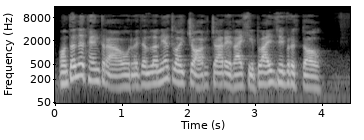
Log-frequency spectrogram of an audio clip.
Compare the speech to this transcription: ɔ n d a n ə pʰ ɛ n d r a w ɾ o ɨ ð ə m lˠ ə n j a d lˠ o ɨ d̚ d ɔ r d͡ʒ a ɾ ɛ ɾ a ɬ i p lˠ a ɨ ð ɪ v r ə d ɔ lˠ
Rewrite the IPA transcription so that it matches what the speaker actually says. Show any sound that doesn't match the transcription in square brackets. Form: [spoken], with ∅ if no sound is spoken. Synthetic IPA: ɔ n d [ə] n ə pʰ ɛ n d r a w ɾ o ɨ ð ə m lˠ ə n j a d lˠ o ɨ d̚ [d͡ʒ] ɔ r d͡ʒ a ɾ ɛ ɾ a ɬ i [b] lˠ a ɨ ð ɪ v r ə d ɔ lˠ

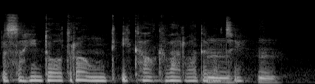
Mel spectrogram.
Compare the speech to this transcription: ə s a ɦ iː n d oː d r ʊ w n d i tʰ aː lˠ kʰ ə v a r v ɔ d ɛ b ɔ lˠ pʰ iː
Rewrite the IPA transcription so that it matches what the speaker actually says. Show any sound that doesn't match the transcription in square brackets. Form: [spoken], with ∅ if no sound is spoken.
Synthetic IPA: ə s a ɦ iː n d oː d r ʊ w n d i [kʰ] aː lˠ kʰ ə v a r v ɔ d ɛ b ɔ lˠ [tʰ] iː

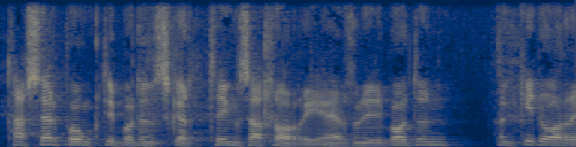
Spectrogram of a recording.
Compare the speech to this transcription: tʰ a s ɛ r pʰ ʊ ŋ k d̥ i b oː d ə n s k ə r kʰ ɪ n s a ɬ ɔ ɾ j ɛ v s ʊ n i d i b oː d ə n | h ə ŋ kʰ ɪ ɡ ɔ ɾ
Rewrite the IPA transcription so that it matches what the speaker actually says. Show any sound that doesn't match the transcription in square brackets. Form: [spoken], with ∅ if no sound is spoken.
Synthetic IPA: tʰ a s ɛ r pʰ ʊ ŋ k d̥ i b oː d ə n s k ə r [tʰ] ɪ [ŋ] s a ɬ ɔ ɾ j ɛ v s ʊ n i d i b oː d ə n | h ə ŋ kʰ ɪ [d] ɔ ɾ

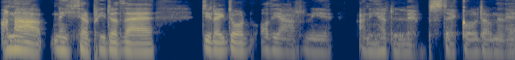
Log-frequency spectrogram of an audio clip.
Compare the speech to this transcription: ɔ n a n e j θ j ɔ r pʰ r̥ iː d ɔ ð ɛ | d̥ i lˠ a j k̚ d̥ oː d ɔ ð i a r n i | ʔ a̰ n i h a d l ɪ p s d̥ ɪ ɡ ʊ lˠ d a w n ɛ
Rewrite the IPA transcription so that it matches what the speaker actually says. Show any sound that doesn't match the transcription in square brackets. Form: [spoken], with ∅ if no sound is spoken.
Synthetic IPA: ɔ n a n e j θ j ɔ r pʰ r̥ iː d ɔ ð ɛ | d̥ i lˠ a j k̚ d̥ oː d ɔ ð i a r n i | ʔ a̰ n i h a d l ɪ p s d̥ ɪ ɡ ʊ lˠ d a w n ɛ

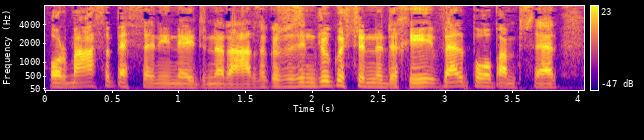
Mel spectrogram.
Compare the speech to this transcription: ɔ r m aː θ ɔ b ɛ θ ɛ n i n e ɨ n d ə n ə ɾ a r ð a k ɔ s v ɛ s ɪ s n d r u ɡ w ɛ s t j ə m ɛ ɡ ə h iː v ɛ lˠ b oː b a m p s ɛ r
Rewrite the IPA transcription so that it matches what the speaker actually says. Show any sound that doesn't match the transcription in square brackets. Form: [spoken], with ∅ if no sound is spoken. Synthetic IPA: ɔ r m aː θ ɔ b ɛ θ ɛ n i n e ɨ [∅] d ə n ə ɾ a r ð a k ɔ s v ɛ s ɪ [∅] n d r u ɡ w ɛ s t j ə [n] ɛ [d] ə [χ] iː v ɛ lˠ b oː b a m p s ɛ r

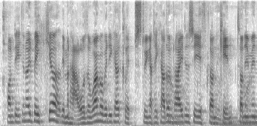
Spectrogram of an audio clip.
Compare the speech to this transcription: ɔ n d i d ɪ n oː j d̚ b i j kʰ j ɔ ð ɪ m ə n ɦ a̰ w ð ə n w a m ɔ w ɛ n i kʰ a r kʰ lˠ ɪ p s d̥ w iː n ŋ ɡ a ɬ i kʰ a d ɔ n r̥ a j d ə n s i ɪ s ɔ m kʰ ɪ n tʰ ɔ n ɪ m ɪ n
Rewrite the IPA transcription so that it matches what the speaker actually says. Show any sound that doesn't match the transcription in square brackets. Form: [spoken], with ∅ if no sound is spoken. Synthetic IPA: ɔ n d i d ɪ n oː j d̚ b [e] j kʰ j ɔ ð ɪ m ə n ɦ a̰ w ð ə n w a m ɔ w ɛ [d] i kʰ a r kʰ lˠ ɪ p s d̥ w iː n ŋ ɡ a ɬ i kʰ a d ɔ n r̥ a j d ə n s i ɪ [θ] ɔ [n] kʰ ɪ n tʰ ɔ n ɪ m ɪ n

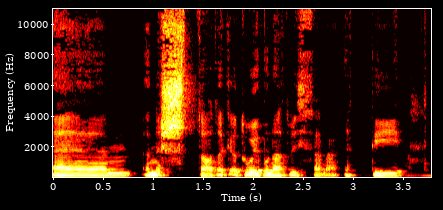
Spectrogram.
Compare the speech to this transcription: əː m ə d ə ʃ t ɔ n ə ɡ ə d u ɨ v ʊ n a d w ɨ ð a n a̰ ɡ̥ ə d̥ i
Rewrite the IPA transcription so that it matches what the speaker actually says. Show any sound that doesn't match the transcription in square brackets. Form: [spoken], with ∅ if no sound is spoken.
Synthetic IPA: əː m ə [n] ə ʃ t ɔ [d] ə ɡ ə d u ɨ v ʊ n a d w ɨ [θ] a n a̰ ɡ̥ ə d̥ i

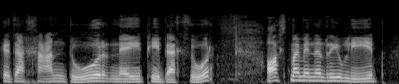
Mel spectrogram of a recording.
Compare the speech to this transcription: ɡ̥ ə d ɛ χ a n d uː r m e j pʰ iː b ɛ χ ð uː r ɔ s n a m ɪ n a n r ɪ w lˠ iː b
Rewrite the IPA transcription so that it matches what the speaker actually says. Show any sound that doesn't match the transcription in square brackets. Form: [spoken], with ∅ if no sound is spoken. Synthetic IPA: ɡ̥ ə d [a] χ a n d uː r [n] e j pʰ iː b ɛ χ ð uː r ɔ s [m] a m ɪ n [ə] n r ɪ w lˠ iː b

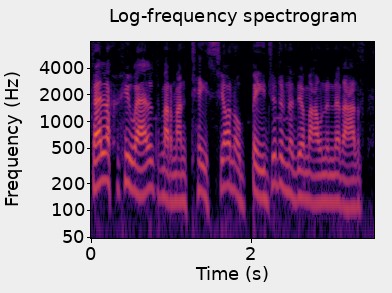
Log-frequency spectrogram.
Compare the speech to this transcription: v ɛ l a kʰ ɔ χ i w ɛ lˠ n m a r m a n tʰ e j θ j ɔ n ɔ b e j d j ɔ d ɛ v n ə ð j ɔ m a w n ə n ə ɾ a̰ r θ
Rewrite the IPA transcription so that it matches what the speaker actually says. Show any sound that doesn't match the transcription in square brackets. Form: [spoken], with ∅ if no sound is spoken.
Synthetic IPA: v ɛ l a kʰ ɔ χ i w ɛ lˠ [d] m a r m a n tʰ e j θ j ɔ n ɔ b e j d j ɔ d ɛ v n ə ð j ɔ m a w n ə n ə ɾ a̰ r [ð]

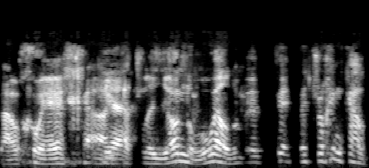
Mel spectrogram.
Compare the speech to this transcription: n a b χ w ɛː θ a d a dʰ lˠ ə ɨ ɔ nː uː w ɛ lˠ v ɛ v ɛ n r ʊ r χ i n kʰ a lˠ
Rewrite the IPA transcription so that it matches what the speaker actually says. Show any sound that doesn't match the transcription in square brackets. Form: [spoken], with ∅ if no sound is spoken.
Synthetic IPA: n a [w] χ w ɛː [χ] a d a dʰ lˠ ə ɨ ɔ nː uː w ɛ lˠ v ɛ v ɛ [d] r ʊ [∅] χ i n kʰ a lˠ

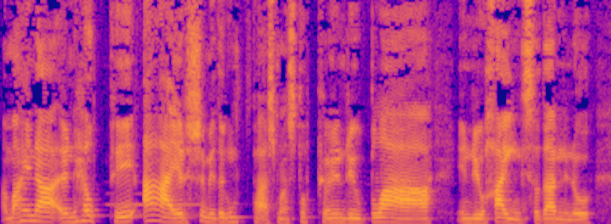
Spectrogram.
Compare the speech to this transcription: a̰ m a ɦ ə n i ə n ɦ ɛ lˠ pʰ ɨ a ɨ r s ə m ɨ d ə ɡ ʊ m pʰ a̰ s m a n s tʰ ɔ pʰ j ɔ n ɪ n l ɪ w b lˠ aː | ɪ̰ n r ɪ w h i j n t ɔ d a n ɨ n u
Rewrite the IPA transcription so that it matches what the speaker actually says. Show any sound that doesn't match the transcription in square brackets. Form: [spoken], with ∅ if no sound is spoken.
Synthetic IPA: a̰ m a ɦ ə n [a] ə n ɦ ɛ lˠ pʰ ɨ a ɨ r s ə m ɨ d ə ɡ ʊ m pʰ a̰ s m a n s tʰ ɔ pʰ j ɔ n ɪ n [r] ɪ w b lˠ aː | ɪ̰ n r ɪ w h [a] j n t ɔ d a n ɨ n u

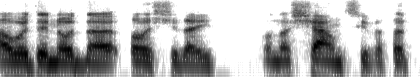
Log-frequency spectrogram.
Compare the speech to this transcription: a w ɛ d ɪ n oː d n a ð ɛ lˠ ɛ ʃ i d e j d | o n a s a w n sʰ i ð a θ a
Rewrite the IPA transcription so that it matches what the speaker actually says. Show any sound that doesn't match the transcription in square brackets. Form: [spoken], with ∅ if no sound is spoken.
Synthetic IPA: a w ɛ d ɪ n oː d n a [v] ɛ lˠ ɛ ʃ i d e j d | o n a [ʃ] a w n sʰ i [v] a θ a

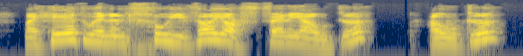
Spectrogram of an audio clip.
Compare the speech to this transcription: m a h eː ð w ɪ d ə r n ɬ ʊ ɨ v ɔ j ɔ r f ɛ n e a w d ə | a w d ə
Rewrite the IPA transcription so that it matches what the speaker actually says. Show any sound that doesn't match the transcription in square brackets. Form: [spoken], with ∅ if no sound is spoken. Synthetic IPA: m a h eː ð w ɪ [n] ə [∅] n ɬ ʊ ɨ [ð] ɔ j ɔ r f ɛ n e a w d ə | a w d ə

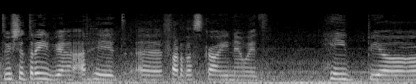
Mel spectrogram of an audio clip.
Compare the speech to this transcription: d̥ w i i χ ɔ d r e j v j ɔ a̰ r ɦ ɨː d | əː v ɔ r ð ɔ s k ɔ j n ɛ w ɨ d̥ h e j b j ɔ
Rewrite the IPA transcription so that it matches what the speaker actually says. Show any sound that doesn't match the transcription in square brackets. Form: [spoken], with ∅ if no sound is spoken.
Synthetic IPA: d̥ w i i [ʃ] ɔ d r e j v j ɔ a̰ r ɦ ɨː d | əː [f] ɔ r ð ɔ s k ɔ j n ɛ w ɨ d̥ h e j b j ɔ

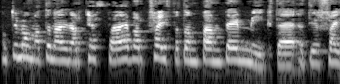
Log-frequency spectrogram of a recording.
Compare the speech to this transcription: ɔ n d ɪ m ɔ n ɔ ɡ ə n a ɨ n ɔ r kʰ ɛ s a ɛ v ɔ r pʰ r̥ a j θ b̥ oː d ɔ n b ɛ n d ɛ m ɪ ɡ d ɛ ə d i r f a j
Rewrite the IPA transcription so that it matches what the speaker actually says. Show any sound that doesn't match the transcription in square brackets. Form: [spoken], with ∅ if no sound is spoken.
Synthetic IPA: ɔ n d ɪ m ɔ [m] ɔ [d] ə n a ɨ n ɔ r [pʰ] ɛ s a ɛ v ɔ r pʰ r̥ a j θ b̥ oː d ɔ n b [a] n d ɛ m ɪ ɡ d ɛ ə d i r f a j

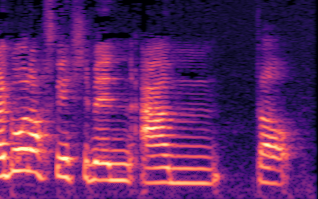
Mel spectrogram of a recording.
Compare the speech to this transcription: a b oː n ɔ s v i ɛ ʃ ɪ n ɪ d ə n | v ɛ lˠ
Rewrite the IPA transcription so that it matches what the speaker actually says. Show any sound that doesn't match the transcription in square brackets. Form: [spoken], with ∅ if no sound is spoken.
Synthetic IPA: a [ɡ] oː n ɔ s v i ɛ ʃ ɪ [m] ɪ [n] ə [m] | v ɛ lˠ

